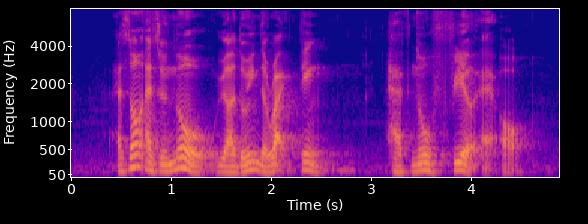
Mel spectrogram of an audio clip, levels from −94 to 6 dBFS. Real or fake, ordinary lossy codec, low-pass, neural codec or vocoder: real; none; none; none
